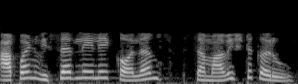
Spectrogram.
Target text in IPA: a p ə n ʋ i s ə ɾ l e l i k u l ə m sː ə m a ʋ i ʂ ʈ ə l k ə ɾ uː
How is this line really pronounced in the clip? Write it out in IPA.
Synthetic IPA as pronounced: a p ə ɳ ʋ i s ə ɾ l e l e k ɔ l ə m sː ə m a ʋ i ʂ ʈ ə k ə ɾ uː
